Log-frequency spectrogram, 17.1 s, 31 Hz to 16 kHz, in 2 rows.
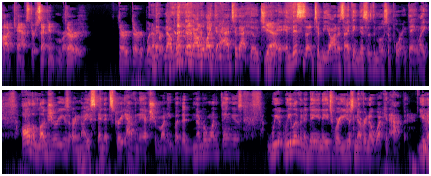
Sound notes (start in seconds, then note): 3.0 laughing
